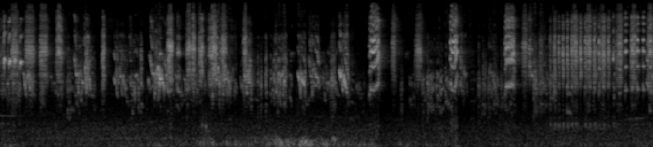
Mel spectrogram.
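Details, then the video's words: Budgerigars, a breeding pair kept in a colony, chatter almost nonstop: dense, scratchy, high-pitched chirps and squawks in quick irregular bursts, with short gaps. "Cute Budgies Chirping Sounds"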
